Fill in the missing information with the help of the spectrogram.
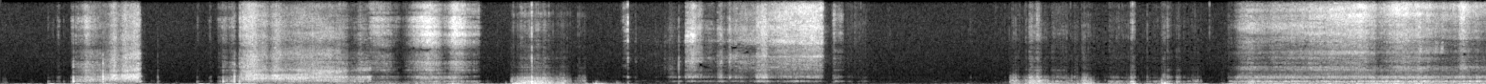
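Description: Long nails scratch the surface of an empty, hollow beige paper cup held in the hands, making dry rasping and scraping strokes with a low, hollow body. The scratching comes in bursts, drops to a faint quiet stretch in the middle, then returns as steady, continuous scraping.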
